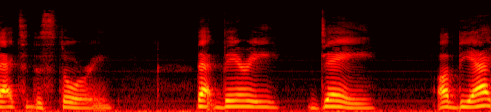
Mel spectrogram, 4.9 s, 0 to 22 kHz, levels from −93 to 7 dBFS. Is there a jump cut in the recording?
yes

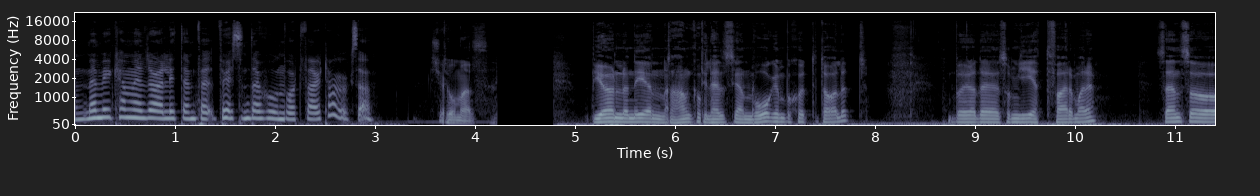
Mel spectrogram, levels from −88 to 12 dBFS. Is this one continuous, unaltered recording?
no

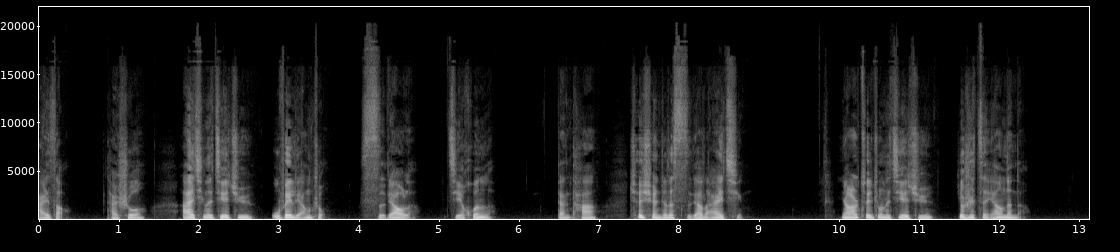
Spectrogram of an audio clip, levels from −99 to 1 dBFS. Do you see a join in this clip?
no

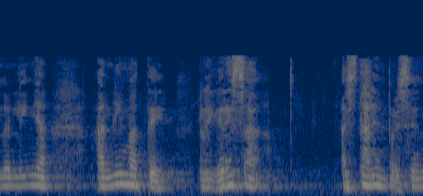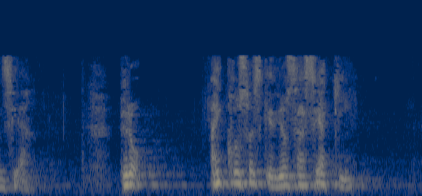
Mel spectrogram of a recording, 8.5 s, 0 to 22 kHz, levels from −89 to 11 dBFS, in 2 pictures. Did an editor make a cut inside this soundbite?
yes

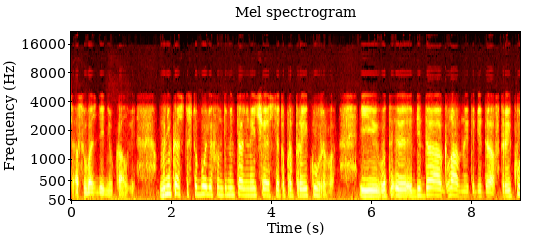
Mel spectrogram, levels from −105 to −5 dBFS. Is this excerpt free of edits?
yes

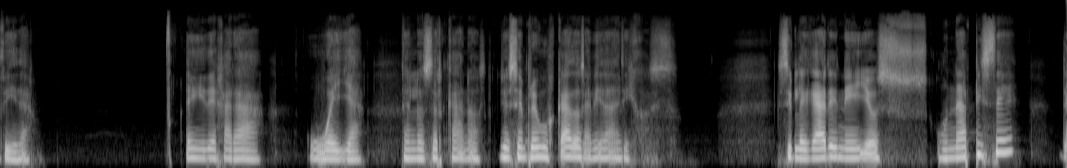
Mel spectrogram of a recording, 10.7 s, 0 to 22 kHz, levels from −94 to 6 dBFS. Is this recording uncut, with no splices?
no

